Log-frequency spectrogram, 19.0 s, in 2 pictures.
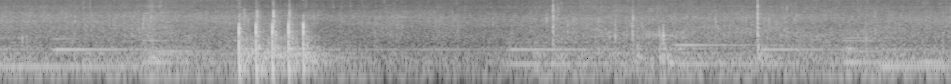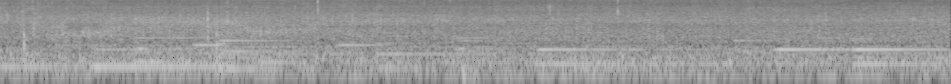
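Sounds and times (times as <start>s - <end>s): meat sizzling in a frying pan: 0.0s - 19.0s
soft background music: 0.0s - 19.0s
wooden spatula stirring: 5.3s - 13.8s.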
